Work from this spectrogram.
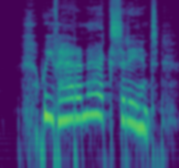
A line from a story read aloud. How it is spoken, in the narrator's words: the children screamed in a frenzy of delight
